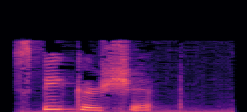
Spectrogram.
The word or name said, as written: speakership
